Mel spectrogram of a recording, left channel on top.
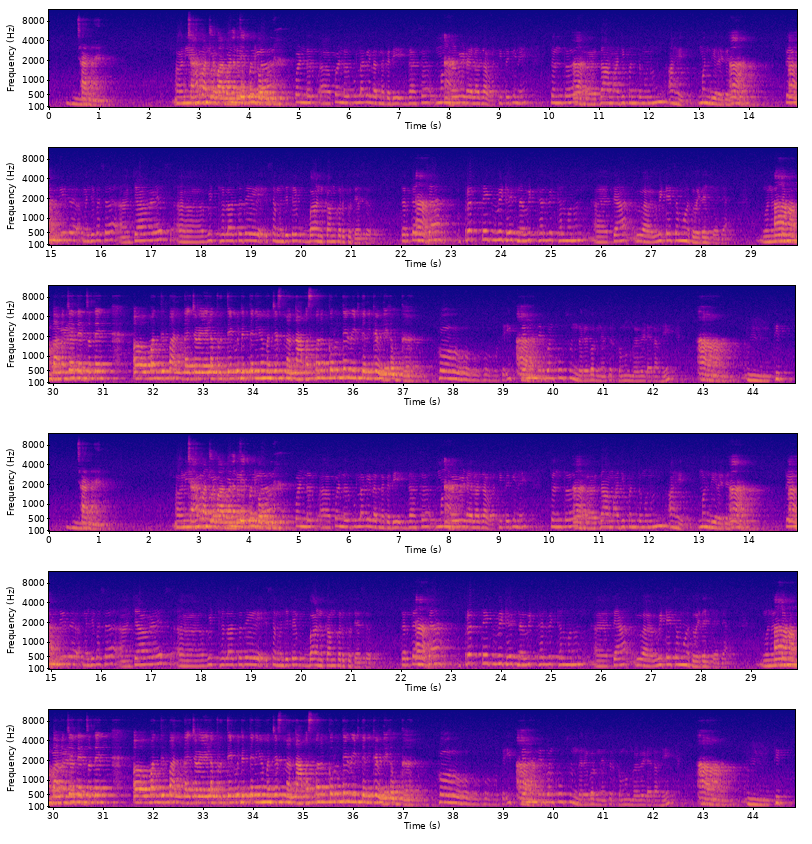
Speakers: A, on the left; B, on the left.
A: हम्म
B: छान आहे
A: आणि
B: छान
A: मंगळ
B: वाटलं बाळ
A: पंढरपूरला
B: मला ते पण बघून
A: पंढर अ.. पंढरपूरला गेलात ना कधी एकदा.... असं..
B: हा
A: मंगळवेढ्याला जावा... तिथं कोणाही संत अ
B: हा
A: दामाजी पंत म्हणून आहेत... मंदिर आहे त्यांच
B: हा
A: ते
B: हा
A: मंदिर म्हणजे कस अ ज्या... स अ.. विठ्ठलाच ते सम-म्हणजे ते बांधकाम करत होते असं... तर त्यांच्या...
B: हा
A: प्रत्येक विठेतनं विठ्ठल विठ्ठल म्हणून अ.. त्या अ विठेचं महत्त्व आहे त्यांचे... त्या म्हणून
B: हा
A: ते
B: हा
A: मंगळवेढयात....
B: बा म्हणजे त्यांचं ते अ मंदिर बांधायच्या वेळेला प्रत्येक विटेत त्यांनी म्हणजे नामस्मरण करून ते वीट त्यांनी ठेवलेलं होतं...
A: हो हो हो हो हो हो इथे
B: हा
A: मंदिर पण खूप... सुंदर आहे बघण्यासारखं मंगळवेेड्याला आहे.
B: हा...
A: हम्म ति..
